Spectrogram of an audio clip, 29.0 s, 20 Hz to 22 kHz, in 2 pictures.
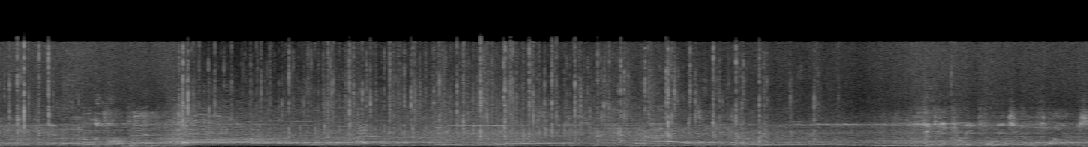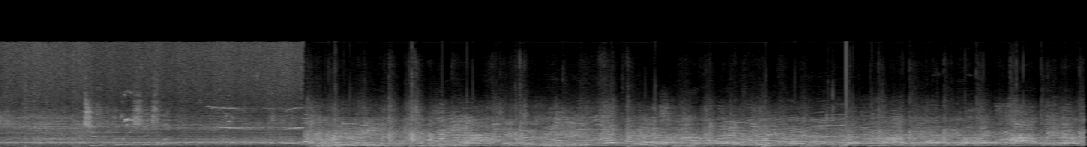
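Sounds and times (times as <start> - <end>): crowd cheering: 0.0 - 29.0
students chattering and calling out: 5.3 - 19.6.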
